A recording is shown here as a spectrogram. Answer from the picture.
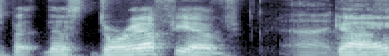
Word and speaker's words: Dorofeyev: And I am bad at pronunciations, but this Dorofeyev guy, Dorofeev. Dorofeyev, Yep.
